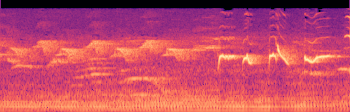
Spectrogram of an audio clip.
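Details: Oriental magpie-robin with a soft, wavering warble at first, then a few loud, bright whistled notes rising and falling sharply in quick succession.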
